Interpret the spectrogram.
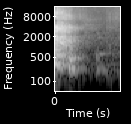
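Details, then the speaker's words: Cough from a woman who has been coughing a lot lately and has a hoarse voice; a single sharp, fairly dry cough fading into room quiet. "On est samedi matin, j'ai la voix complètement cassée, parce que ça fait pas très longtemps que je me suis réveillée, et surtout parce que je tousse beaucoup en ce moment, du coup ma voix est complètement déglinguée."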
